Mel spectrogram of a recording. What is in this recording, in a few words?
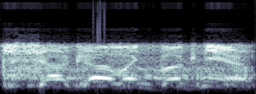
japanese first wave, dialogs russian; War Thunder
